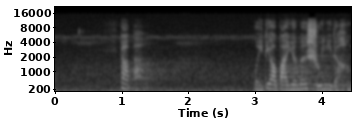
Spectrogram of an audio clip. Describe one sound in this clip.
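A young woman speaks softly and tensely nearby.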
